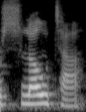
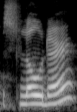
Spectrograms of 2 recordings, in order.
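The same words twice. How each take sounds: First: "slaughter" ending in "ah", no r; British pronunciation. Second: First "slaughter" with a sounded final r; American pronunciation. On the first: English teacher contrasting two versions for learners, "slaughter" British-style without final r. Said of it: "this is a British pronunciation". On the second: English teacher contrasting two versions for learners, "slaughter" American-style with final r. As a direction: say "slaughter" with a d-like t and an r ending. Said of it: "it will be an American pronunciation". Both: Shown as a demonstration.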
